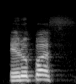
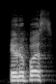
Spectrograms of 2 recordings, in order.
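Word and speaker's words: Pteropus: टेरोपस। I start from P एंड P silent here. टेरोपस बोलते हैं, ये सब आएगा, एनिमल किंगडम है उसमें सब आएंगे।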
